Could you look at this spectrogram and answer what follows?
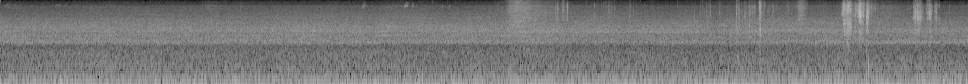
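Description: Steady outdoor rumble and hiss, heaviest at the low end, with a few brief high-pitched sounds in the second half.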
